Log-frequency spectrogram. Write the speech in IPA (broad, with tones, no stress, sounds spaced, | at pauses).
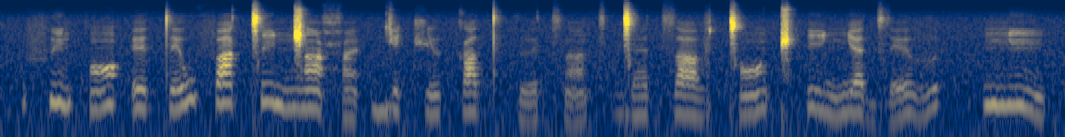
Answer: f ĩ˥˧ k ɔ̃˧˥˧ ʔ ɪ˥˧ t ɪ˧˥˧ w f a˥˧ ǀ i˥˧ ŋ͡ǁ ã˥˧ ħ ɛ̃˩˥ ʔ ɟ ɪ˥˧ t͡ʃ ɨ˧˥˧ k a˥˧ t k ɨ˩˥ t͡s ã˩˥ t͡s ɡ͡ǀ ɛ˥˧ t͡s a˥˧ v ǀ ɔ̃˧˥˧ ǁʰ i˥˧ ɲ ɛ˥˩ d͡z ɪ˧˥˧ v | ɲ ĩ˥˩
